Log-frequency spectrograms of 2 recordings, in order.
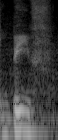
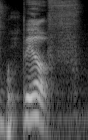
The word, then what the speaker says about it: Biff: here eddie no the way you say his name he sounds like his name is beef as well because it's biff i got no beef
